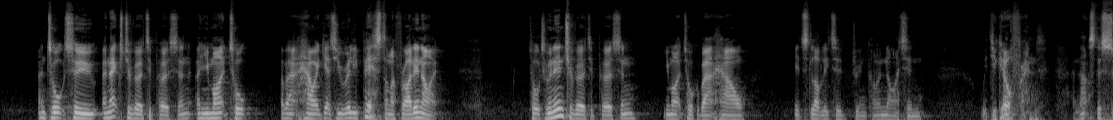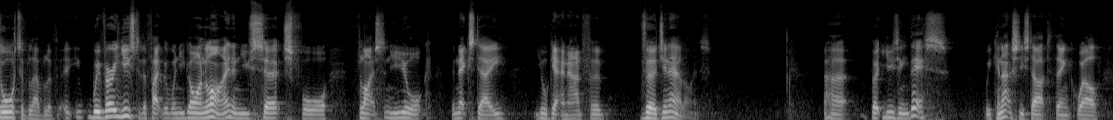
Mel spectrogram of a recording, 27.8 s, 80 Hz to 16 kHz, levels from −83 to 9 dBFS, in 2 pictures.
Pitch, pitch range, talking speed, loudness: 140 Hz, 125-155 Hz, 190 wpm, -26 LUFS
